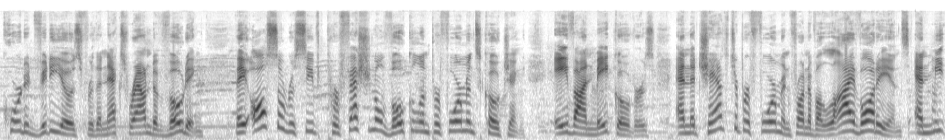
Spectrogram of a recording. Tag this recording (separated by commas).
Speech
